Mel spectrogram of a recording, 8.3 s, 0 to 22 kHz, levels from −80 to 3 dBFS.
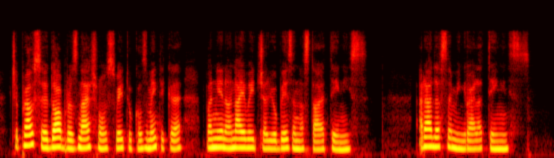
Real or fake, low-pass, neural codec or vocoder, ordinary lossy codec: fake; 10.8 kHz; codec, 16 kHz in and 24 kHz out, 0.9 kbps, LongCat-Audio-Codec, fine tuned four codebook decoder; AAC, 64 kbps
